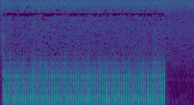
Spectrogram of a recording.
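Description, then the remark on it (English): A continuous telephone dialing tone, a low, buzzy, steady hum held at even loudness for nearly three seconds before cutting off abruptly into silence. “Now run over these four tones again. Dialing tone.”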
